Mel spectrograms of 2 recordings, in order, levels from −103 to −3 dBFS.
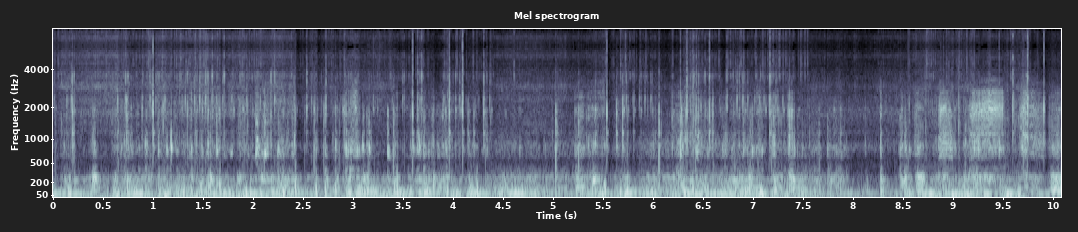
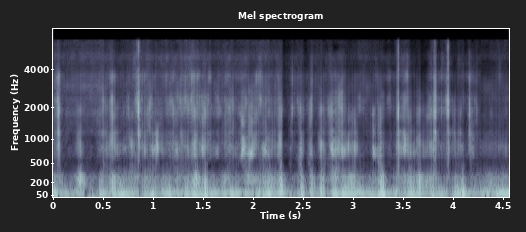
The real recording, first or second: first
